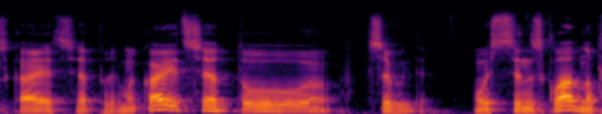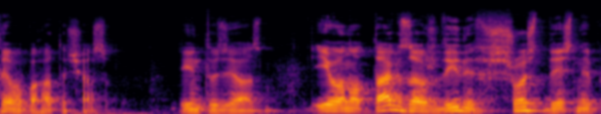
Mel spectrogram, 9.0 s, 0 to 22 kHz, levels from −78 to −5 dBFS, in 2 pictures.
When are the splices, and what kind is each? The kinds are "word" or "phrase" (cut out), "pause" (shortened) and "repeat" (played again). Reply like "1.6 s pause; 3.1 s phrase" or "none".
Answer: 4.5 s word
